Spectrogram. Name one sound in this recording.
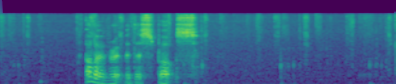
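A small rubber stamp taps softly on paper.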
